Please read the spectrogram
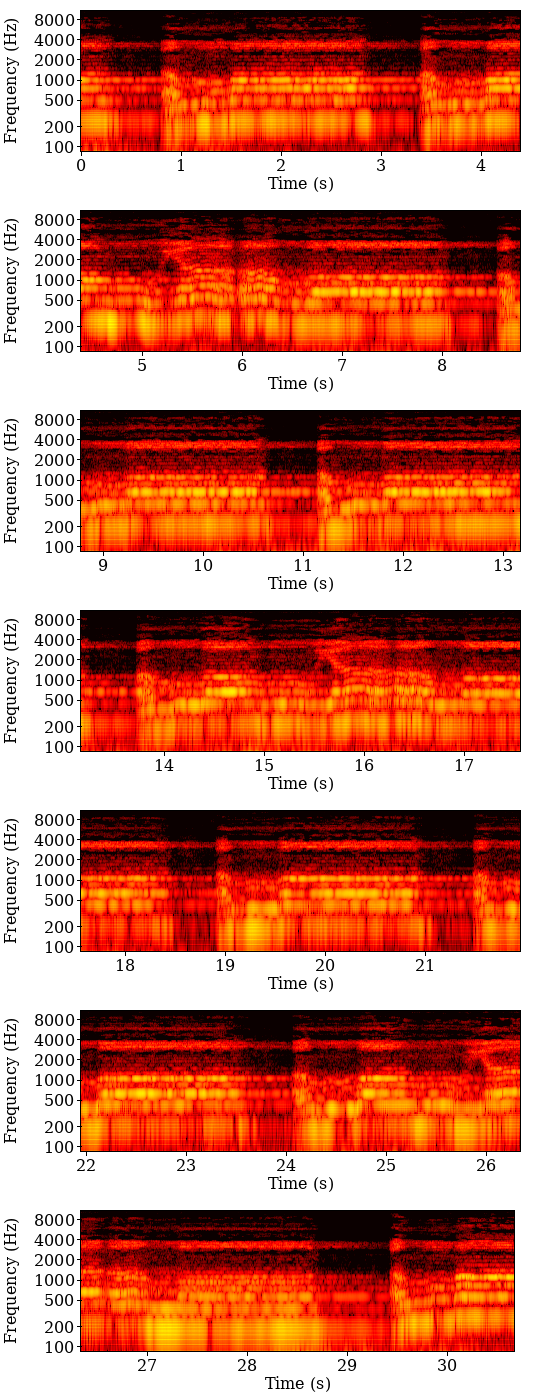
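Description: A single voice chanting a devotional chant in long, held, ornamented phrases, each a few seconds long, with short breaths between them.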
